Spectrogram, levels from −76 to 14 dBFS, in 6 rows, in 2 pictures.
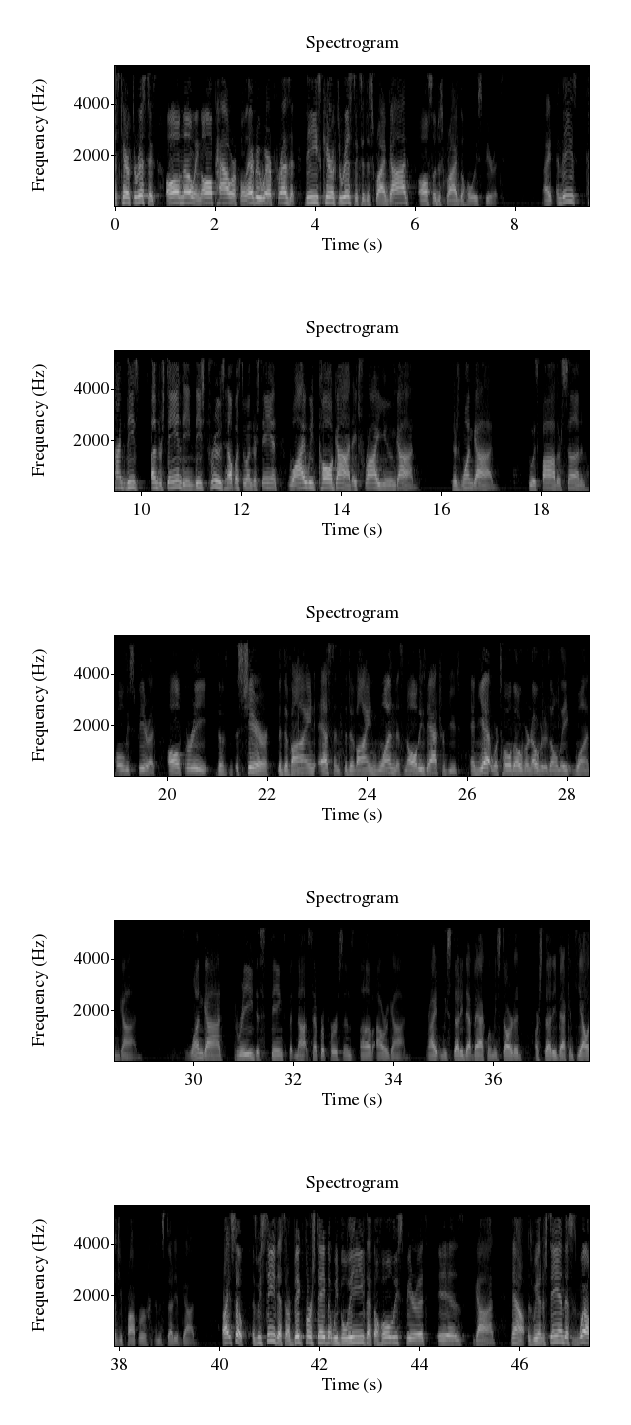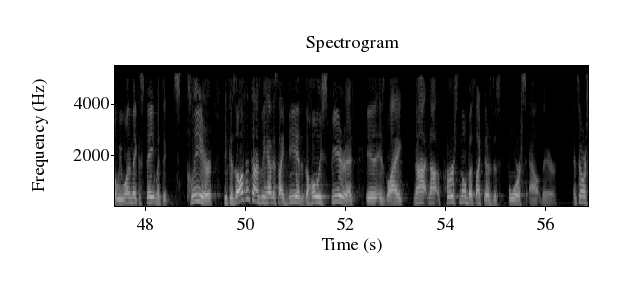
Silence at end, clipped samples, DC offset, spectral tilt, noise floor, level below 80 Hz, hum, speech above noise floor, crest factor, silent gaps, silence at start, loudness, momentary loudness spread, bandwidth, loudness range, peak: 0 s; under 0.1%; under 0.1%; -8 dB/octave; -73 dBFS; -78 dBFS; none; 46 dB; 20 dB; none; 0 s; -27 LUFS; 17 LU; 5.4 kHz; 11 LU; -8 dBFS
